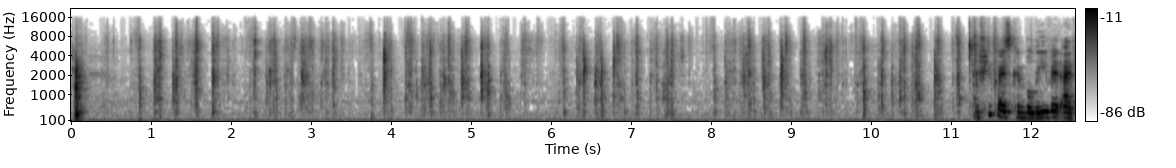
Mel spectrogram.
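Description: A deck of tarot cards being shuffled by hand: a long, fast run of faint card clicks and flicks.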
